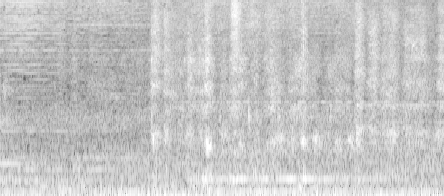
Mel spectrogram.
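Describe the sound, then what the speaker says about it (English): Heavy, creepy breathing and panting close behind the player in the horror video game Death Mark, rising in steady rhythmic puffs over a low droning rumble, with no talking. "hear creepy breathing behind me"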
